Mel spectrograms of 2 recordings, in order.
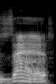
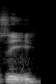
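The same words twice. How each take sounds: First: The letter is said the British way, zed. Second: The letter is said the American way, zee.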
